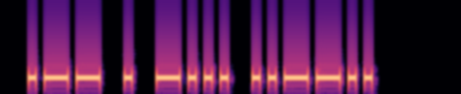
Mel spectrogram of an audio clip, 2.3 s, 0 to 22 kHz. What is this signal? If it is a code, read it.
Morse code, heard as a keyed tone, about 30 wpm, 700 Hz. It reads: WEB?
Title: Sentences from Top 1000 Words - Review Part 4 - 30wpm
